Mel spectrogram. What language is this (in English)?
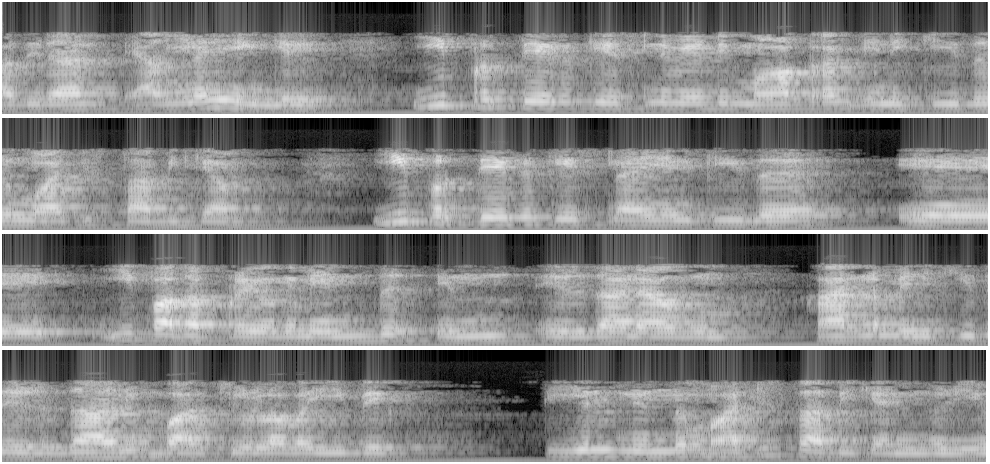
Malayalam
